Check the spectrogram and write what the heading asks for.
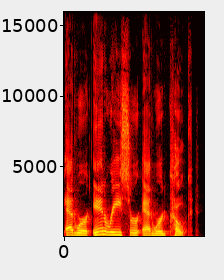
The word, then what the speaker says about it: Coke: Hey, in re Edward in re Sir Edward Coke. His surname is pronounced Cook.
